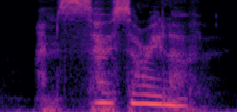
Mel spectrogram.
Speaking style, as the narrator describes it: murmured

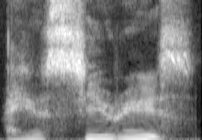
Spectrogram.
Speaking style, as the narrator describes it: whispered Ji-Hyun to no one in particular

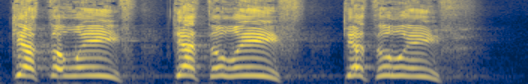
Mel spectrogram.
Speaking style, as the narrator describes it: my mother-in-law begins to scream

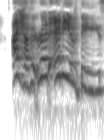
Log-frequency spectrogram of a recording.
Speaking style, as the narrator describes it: she exclaimed

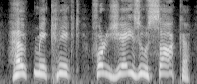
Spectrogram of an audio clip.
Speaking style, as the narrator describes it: cried on loud and sighed

